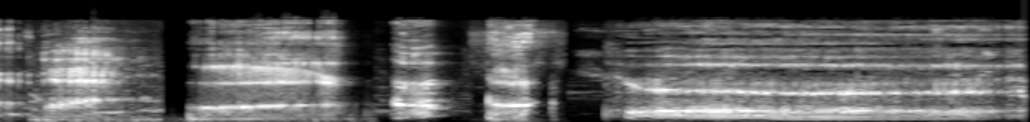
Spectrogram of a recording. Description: The best burps on vine.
